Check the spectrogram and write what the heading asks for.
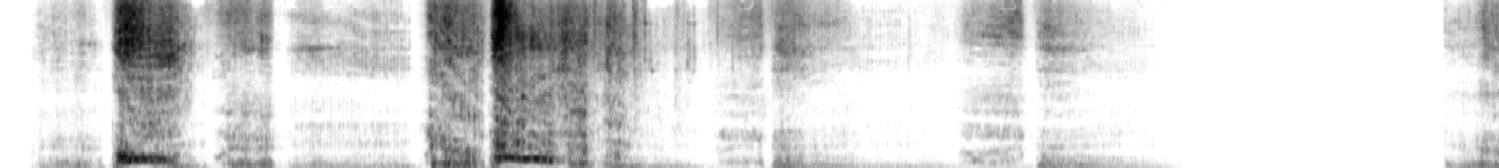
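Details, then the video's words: Tiger producing repeated deep, rough roars and growls in uneven bursts over twelve seconds, followed by a quiet pause and another roar starting at the end. "Tiger Sounds"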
